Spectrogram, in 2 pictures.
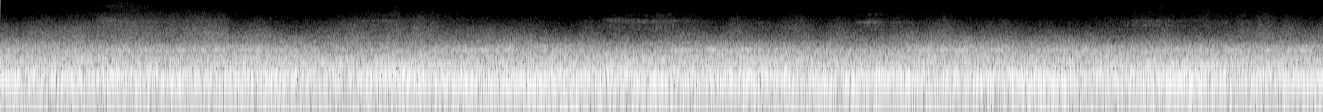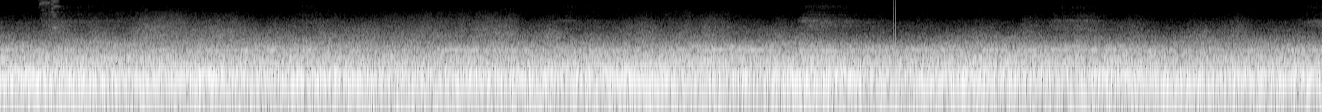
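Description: A deep engine drone hums steadily.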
